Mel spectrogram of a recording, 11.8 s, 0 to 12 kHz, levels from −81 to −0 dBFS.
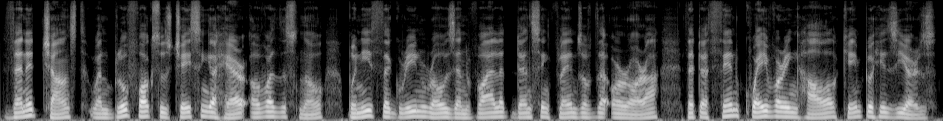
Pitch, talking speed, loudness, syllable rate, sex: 120 Hz, 170 wpm, -17 LUFS, 4.1 syllables/s, male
